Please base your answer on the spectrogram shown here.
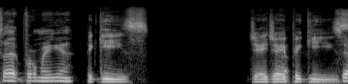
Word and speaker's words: Pegues: Pegues. JJ Pegues. See, I think they just said Peggy without the S.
